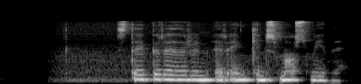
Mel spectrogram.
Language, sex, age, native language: Icelandic, female, 40-49, Icelandic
